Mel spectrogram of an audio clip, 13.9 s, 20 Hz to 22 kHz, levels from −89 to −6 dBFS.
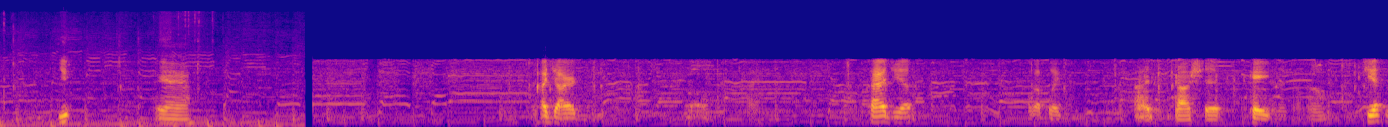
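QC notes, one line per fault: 3.05 s to the end, input switched to a poorer device: after an 80 ms gap the sound turns dull and boxy, with nothing above 3.8 kHz and a faint new noise floor at an unchanged level, likely from a lower-bandwidth microphone or headset call profile.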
